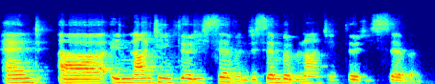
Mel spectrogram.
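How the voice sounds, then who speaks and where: A woman's voice: on the low side, flat delivery, brisk. A woman in her eighties from Italy giving personal testimony over a video call, hesitant with many fillers. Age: 80s. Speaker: Holocaust survivor interviewee.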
